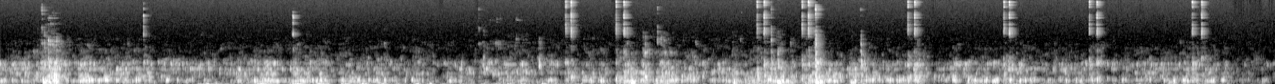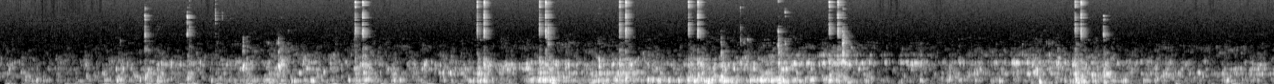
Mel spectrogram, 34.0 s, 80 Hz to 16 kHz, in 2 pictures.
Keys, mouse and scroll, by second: 1.9-4.9 middle drag, 9.8 2, 10.1 click, 10.7 shift+click, 11.3 x, 13.4 click, 13.9 x, 15.9 click, 18.9-20.6 middle drag, 20.6 k, 27.4 2, 28.1 click, 30.8 x, 31.7-33.9 middle drag.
